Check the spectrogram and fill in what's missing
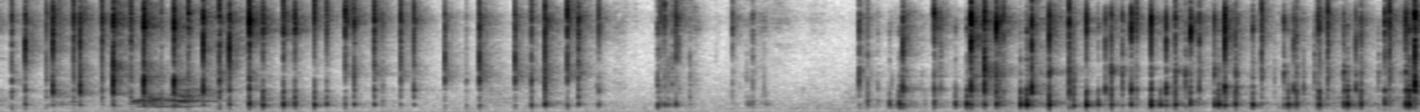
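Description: A small, round, hollow white plastic makeup compact, held in both hands, is tapped and scratched fast with long dark-painted nails. About forty sharp, dry, bright clicks come in quick bursts. A short lull of softer scratching falls in the middle before the rapid tapping resumes.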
